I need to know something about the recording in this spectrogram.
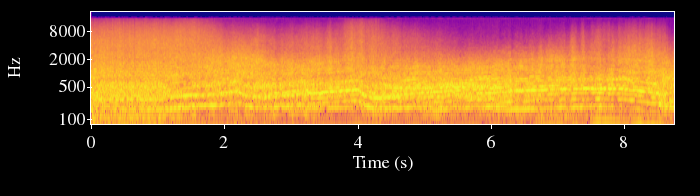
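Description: Racing car engines roar loudly as the cars speed away.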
